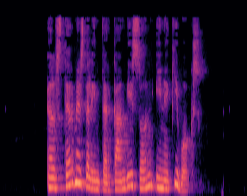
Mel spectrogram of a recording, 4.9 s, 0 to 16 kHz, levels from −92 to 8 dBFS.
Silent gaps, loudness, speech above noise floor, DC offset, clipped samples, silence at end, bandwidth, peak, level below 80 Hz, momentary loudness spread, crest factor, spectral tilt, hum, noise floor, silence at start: none; -23 LUFS; 67 dB; under 0.1%; under 0.1%; 0.95 s; 11.5 kHz; -8 dBFS; -68 dBFS; 11 LU; 16 dB; -5.5 dB/octave; none; -89 dBFS; 0.95 s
